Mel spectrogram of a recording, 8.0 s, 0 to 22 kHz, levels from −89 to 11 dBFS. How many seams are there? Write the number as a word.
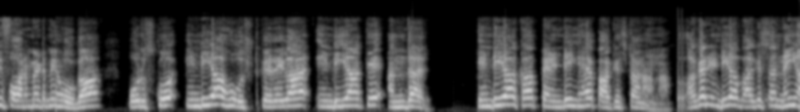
one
